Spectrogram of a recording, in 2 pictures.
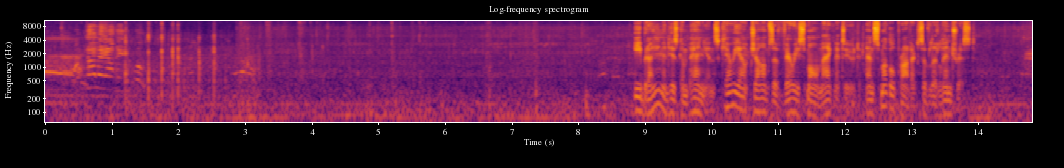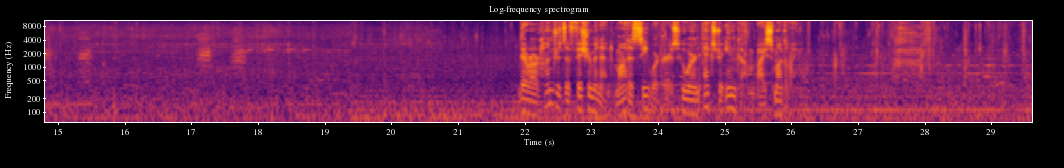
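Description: Water laps gently against a wooden boat's hull.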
